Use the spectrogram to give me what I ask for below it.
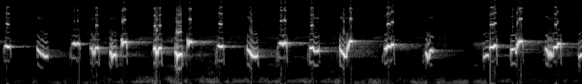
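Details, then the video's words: Yellow-vented bulbul song played to make birds respond. Lively bubbling chirps and downslurred whistles tumble out about three per second, with a brief pause near the end before the chatter resumes. "PANCINGAN TRUCUK JANGAN Di Ragukan Langsung Nyaut"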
